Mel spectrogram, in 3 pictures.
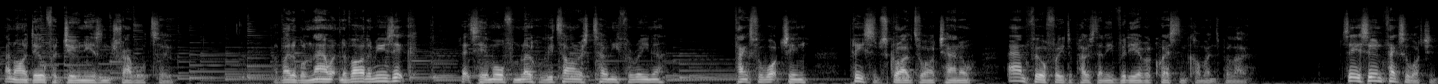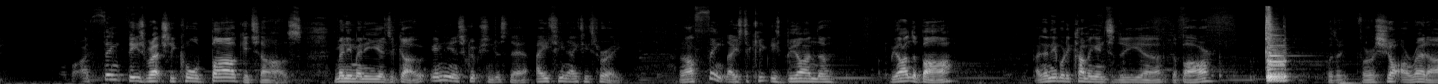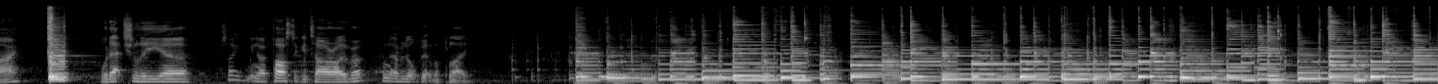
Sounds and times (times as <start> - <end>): Speech: 0.0 - 1.8, 2.7 - 6.7, 7.4 - 12.6, 13.4 - 24.0, 24.7 - 26.6, 27.6 - 29.0, 29.8 - 33.5
Ukulele: 0.0 - 9.2, 21.2 - 27.9, 29.2 - 29.7, 33.9 - 43.1.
